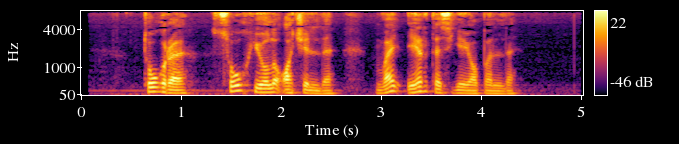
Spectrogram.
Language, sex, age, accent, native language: Uzbek, male, 18-24, Namangan, Uzbek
